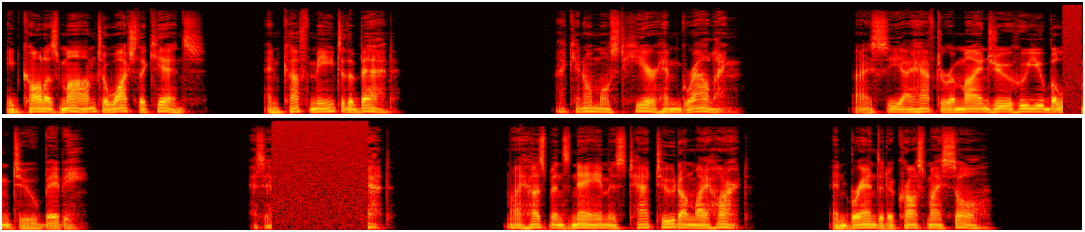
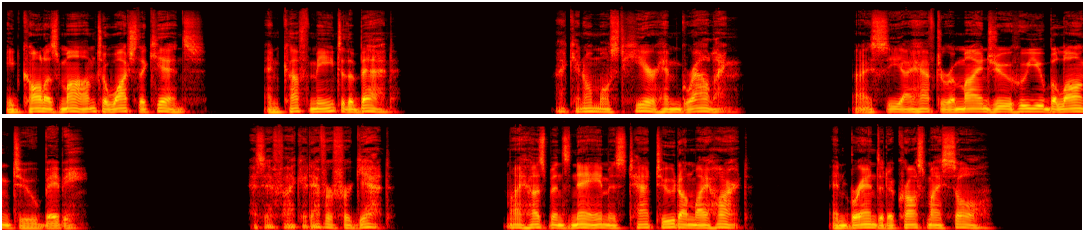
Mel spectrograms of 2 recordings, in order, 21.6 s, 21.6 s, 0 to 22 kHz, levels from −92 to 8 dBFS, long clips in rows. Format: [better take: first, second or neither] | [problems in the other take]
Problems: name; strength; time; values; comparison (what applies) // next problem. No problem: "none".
second | audio cutting out; filled with static; at 11 s and at 14 s for 1 s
